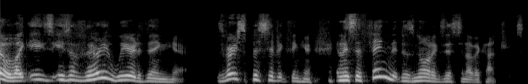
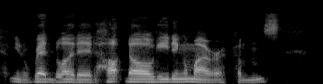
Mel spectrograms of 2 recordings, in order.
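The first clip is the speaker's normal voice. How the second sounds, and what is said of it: Exaggerated, poor American accent. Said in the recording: “That was the worst American accent I could do.”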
